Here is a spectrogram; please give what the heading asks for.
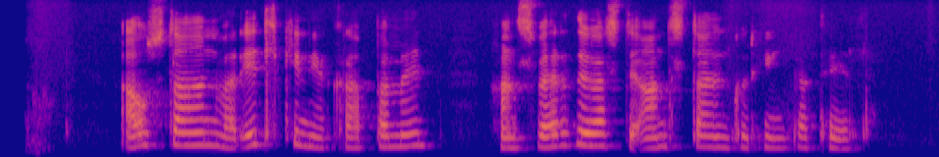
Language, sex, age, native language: Icelandic, female, 60-69, Icelandic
